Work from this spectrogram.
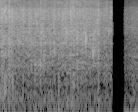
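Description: Onion sizzling in a pan of hot oil with green chillies, a loud continuous crackling fry close by that cuts out abruptly for a moment near the end and then resumes.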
